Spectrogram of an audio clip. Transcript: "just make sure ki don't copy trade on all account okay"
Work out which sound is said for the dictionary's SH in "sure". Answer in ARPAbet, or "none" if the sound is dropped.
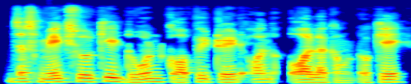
S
